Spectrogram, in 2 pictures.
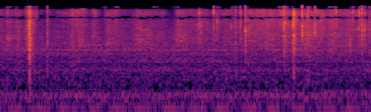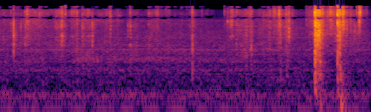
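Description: Light handling of a cardboard box of incense sticks: faint scattered taps and rustles over a steady low hum, then two sharp clicks close together near the end.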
